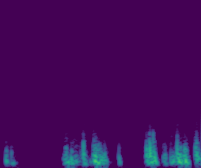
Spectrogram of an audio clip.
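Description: Muffled, choppy fragments of a man's voice that cut in and out to dead silence between short bursts, as heard over a poor live-stream connection.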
